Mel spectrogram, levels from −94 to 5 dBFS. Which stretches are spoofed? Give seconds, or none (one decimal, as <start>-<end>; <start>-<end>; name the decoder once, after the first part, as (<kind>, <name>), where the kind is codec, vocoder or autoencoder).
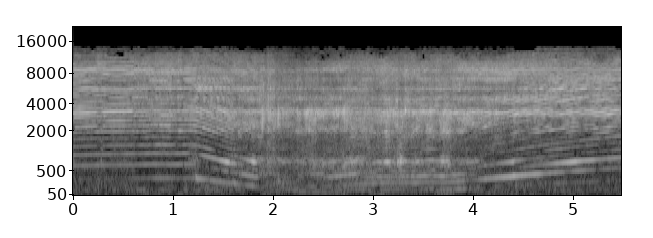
0.6-1.1 (codec, SNAC); 1.6-4.4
